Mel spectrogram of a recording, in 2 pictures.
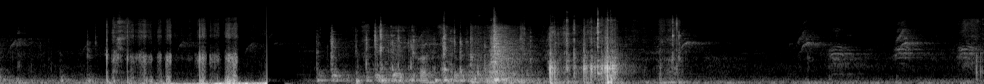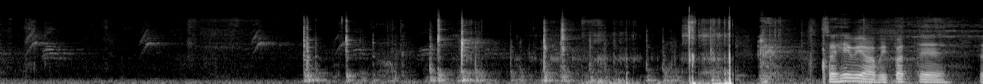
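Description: Metal tools clink and click against a brake drum.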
